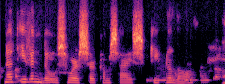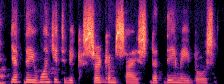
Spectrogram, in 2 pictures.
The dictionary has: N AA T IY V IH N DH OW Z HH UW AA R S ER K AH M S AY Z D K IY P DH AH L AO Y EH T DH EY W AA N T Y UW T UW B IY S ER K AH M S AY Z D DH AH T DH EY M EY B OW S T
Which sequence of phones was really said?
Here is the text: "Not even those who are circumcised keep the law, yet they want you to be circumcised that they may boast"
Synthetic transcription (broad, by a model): N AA T IY V IH N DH OW S HH UW AA R S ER K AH M S AY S K IY P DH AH L AO Y EH T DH EY W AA N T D T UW B IY S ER K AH M S AY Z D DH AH T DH EY M EY B OW S T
